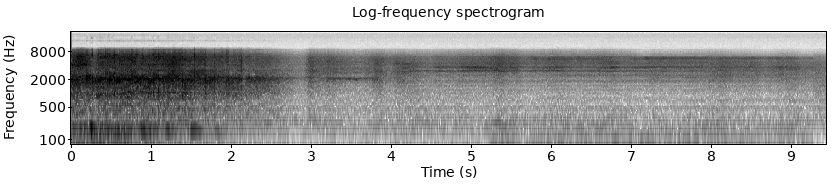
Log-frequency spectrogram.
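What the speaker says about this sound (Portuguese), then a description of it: "Palmas para Jesus" A church congregation claps for Jesus after a blessing, a short burst of applause that fades within about three seconds, leaving a low, steady hum of room noise.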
